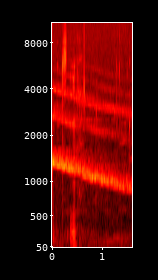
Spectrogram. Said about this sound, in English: Mind the siren. Yeah. King Street, ladies and gentlemen.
